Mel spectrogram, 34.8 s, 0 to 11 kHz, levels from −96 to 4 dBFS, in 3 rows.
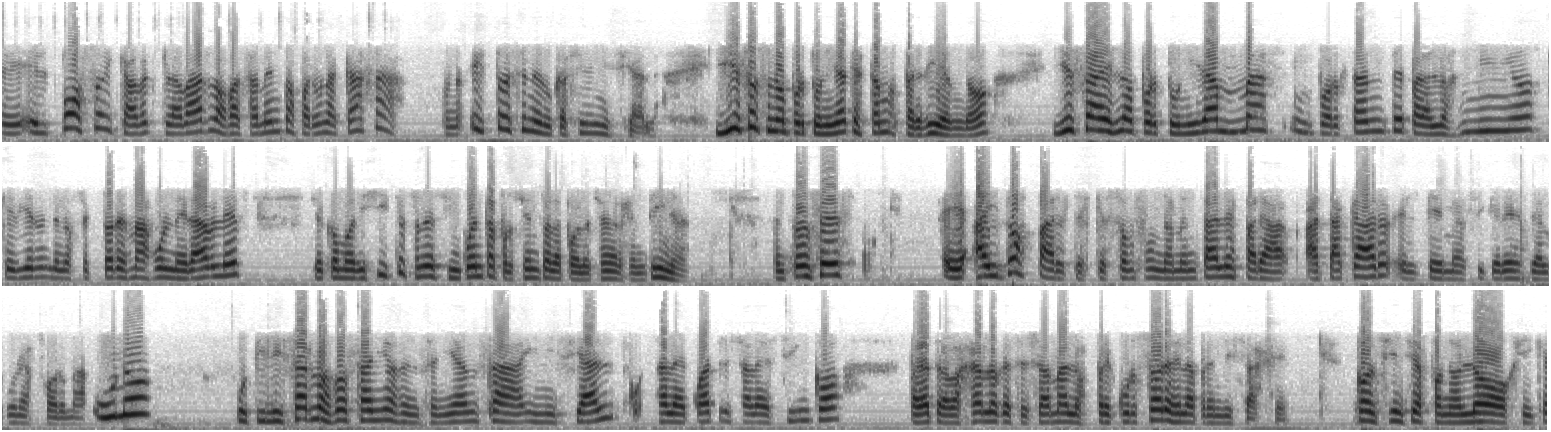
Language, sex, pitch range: Spanish, female, 190-250 Hz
